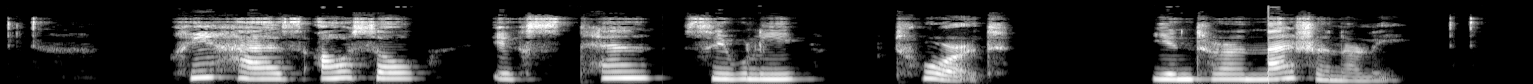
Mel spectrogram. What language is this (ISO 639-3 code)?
eng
